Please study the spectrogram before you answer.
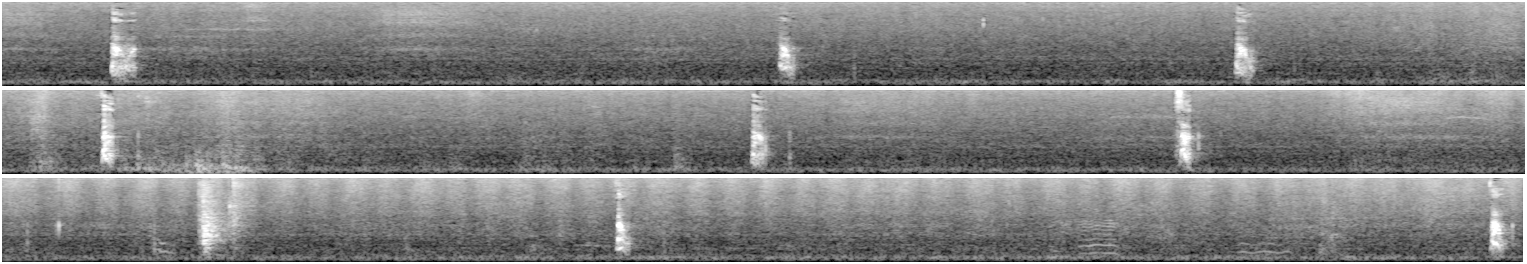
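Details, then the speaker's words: Newborn girl on her first day after birth, in hospital, with hiccups: soft, sharp hiccup clicks every two to three seconds, with visible twitching; a common harmless finding. "Oh no, we still hiccuping. We're getting frustrated with it too."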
